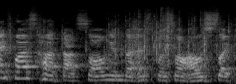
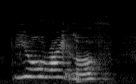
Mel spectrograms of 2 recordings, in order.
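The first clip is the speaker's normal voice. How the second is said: pitched-up, caring boarding-school matron voice; 7 semitones higher than usual. Recalling the matron who cared for sick pupils at boarding school, imitating the boarding-school matron. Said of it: "I had a matron at boarding school ... like this".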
